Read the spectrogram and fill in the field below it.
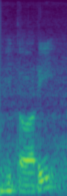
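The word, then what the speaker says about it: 一人: Salah satu orang bukan ichi hito ya, pakai ning ing bukan juga ya. Tapi di sini ada yang spesial juga untuk angka 1 dan 2 ini dia punya yang spesial. Satu itu Hitori ya, dua itu futari ya.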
